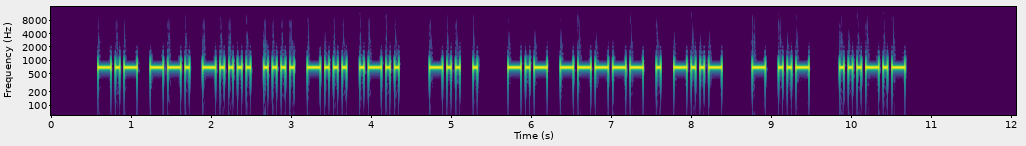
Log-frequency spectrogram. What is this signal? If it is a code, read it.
Morse code, heard as a keyed tone, about 22 wpm, 700 Hz. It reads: KG6HBL DE K0EX TU <SK>
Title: K1USN SST QSO Practice 22wpm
